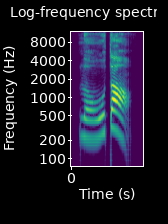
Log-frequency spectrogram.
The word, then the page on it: 楼道: lóu dào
